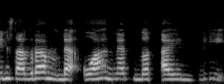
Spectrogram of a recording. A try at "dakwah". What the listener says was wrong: nggak pakai K, nggak kepake K. Dawa, dawa, dawa.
